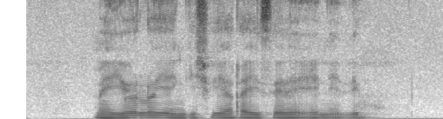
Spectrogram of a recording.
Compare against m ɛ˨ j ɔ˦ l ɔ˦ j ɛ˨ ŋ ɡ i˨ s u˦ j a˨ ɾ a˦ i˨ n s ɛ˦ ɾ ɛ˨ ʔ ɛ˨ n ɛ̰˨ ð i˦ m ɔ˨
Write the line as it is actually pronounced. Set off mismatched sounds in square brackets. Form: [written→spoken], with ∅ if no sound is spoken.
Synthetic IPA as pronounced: m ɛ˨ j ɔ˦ l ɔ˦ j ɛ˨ ŋ ɡ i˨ [s→ʃ] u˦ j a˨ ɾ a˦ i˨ [n→∅] s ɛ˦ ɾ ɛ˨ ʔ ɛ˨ n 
